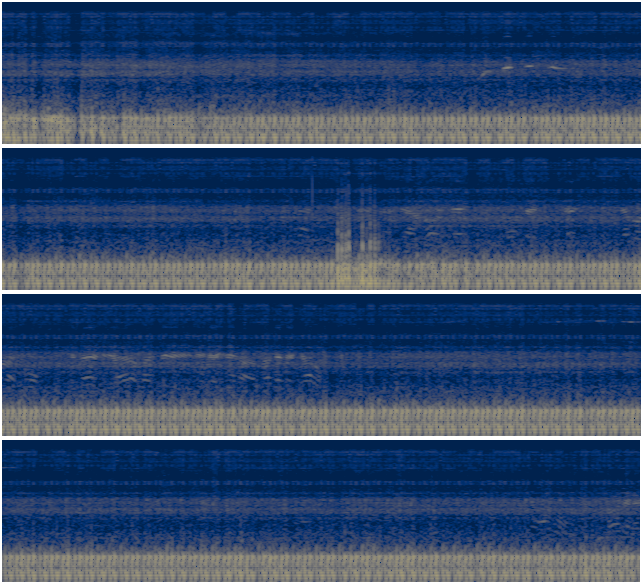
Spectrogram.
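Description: Street traffic at a city intersection: a steady low rumble of motorcycle and vehicle engines, with faint voices and a brief knock about twelve seconds in.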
